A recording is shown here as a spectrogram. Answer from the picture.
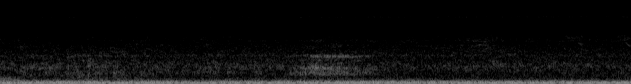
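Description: Steady low rumble of outdoor background noise, with a faint, brief mid-pitched sound about three seconds in.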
